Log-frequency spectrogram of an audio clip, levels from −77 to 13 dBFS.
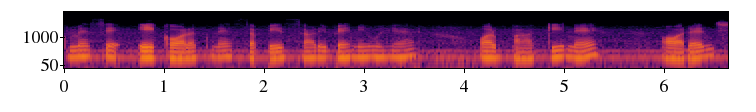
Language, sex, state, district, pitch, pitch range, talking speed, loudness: Hindi, female, Madhya Pradesh, Katni, 125 Hz, 120-130 Hz, 135 wpm, -21 LUFS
